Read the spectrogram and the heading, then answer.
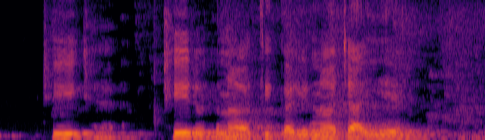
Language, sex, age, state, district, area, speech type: Hindi, female, 45-60, Bihar, Begusarai, rural, spontaneous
